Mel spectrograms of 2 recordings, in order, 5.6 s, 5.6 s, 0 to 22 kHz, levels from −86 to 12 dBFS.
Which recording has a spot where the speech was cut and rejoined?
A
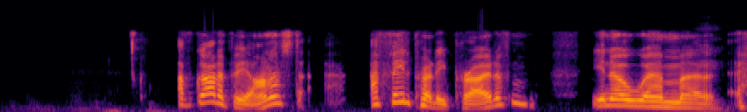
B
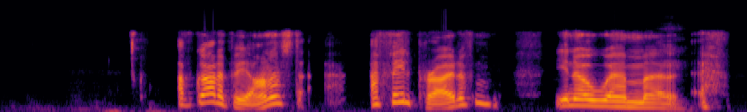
B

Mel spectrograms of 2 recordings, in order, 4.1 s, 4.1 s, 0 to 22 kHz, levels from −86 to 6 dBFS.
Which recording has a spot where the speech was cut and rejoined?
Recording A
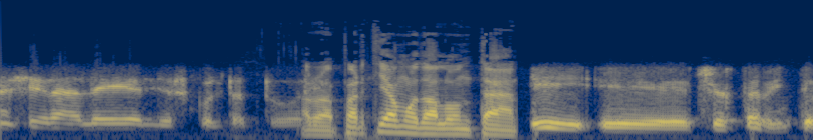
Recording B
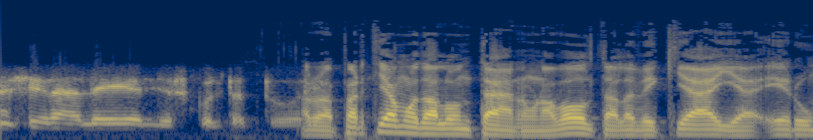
A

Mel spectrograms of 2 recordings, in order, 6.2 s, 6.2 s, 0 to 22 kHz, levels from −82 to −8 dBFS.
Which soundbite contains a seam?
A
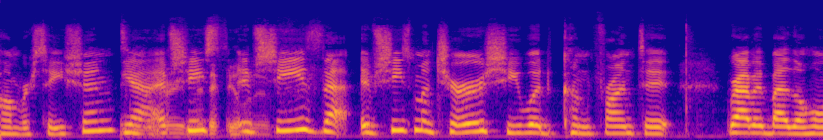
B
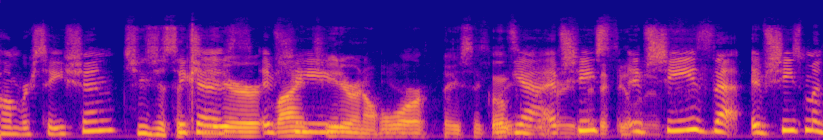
A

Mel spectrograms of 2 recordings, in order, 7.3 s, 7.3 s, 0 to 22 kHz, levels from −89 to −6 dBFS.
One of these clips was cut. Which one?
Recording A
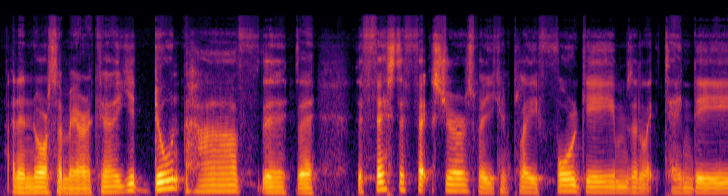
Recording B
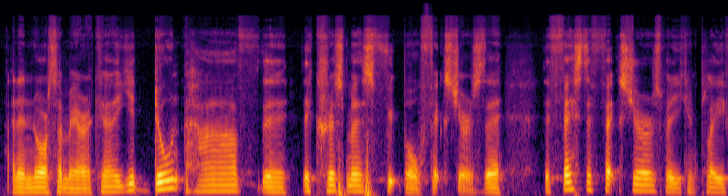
A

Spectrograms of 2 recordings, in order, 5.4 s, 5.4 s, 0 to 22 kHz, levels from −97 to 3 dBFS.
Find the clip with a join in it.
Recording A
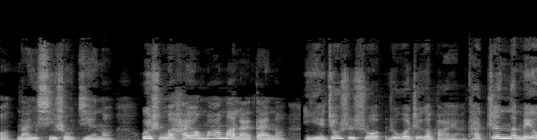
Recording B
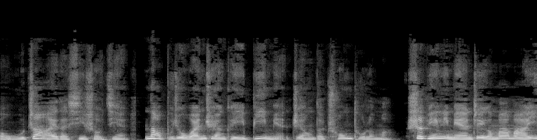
A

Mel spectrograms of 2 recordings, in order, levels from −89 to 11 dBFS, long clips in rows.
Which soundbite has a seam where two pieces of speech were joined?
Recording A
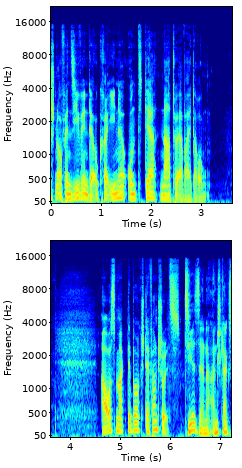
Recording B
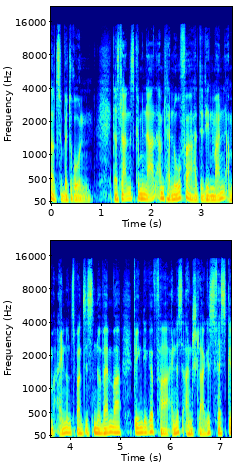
A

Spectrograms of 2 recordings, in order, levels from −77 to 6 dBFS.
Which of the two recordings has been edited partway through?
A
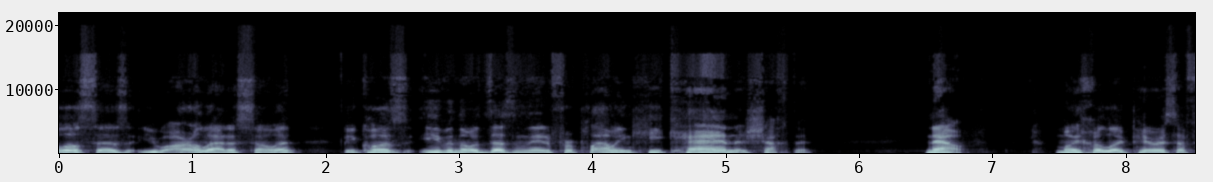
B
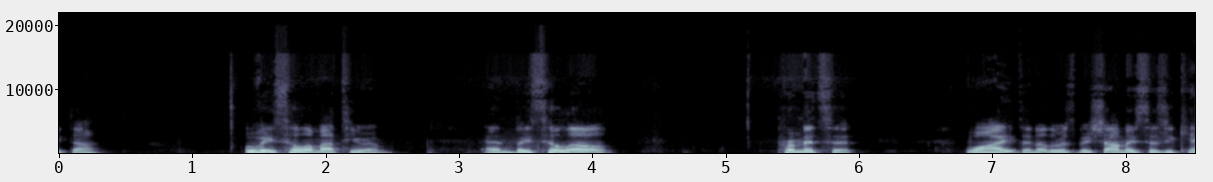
B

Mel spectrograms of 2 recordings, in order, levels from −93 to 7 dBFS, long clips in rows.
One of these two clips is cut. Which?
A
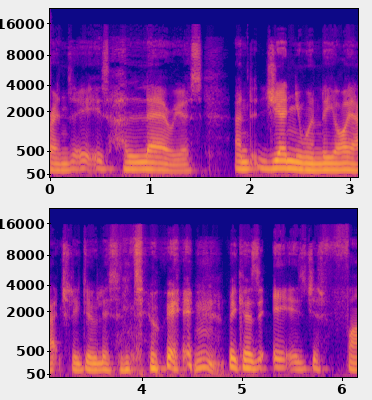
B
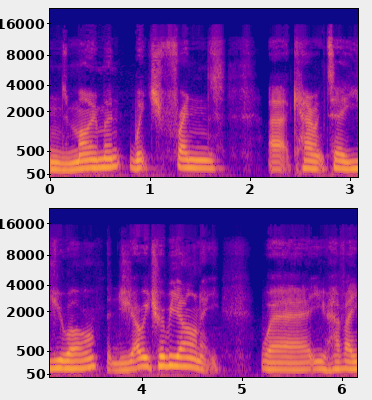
B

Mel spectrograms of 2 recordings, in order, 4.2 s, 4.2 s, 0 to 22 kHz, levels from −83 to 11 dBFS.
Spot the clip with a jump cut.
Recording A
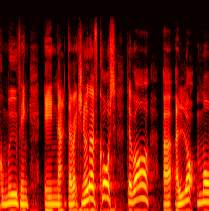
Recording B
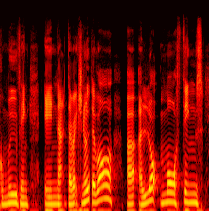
B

